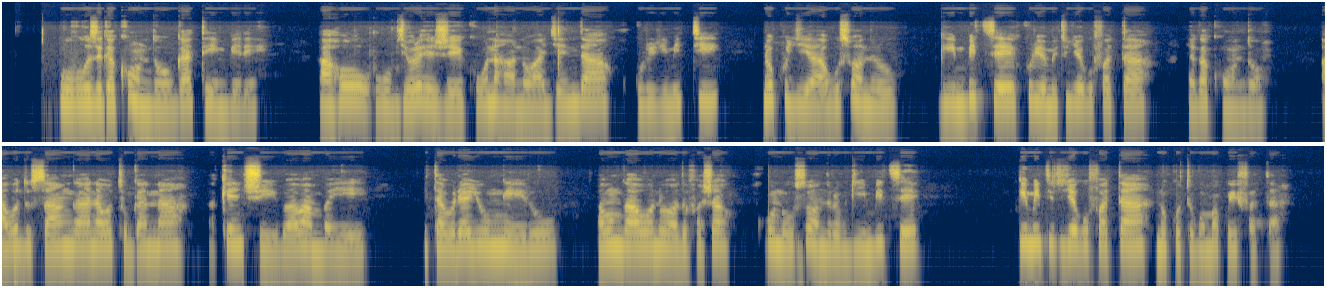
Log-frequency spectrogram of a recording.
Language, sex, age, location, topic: Kinyarwanda, female, 18-24, Kigali, health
